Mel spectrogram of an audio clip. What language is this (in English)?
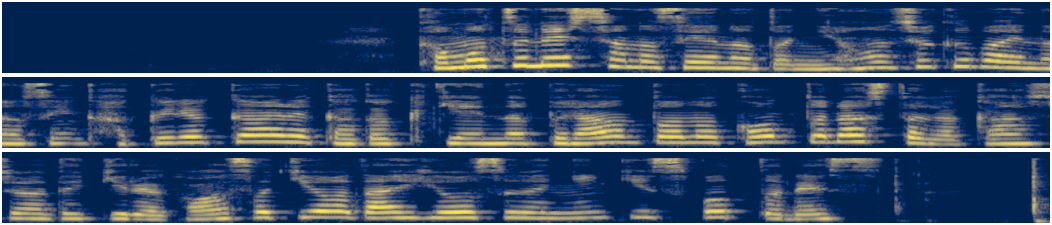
Japanese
